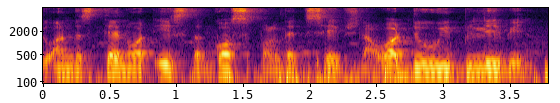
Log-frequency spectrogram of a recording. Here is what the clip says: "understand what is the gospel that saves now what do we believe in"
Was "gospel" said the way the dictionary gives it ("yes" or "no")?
yes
